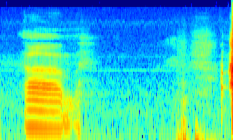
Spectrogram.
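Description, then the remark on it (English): A single sneeze, a voiced drawn-in "ahh" breaking into a short, sharp burst, followed by quiet and then a few soft rustling bumps. “Bless me. Bless you.”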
